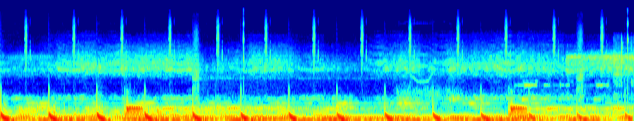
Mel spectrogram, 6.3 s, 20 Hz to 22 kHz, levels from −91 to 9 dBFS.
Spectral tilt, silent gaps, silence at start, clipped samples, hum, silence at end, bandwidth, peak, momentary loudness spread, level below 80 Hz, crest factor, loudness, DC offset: -8 dB/octave; none; 0 s; under 0.1%; none; 0 s; 10.5 kHz; -2 dBFS; 5 LU; -18 dBFS; 12 dB; -16 LUFS; under 0.1%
